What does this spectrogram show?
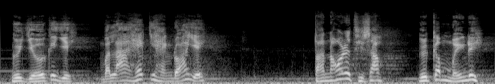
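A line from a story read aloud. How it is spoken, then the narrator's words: Angry shout. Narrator (Vietnamese): Thấy Hàn Đóa sắp khóc rồi, tôi không nén nổi tức giận liền hét lên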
